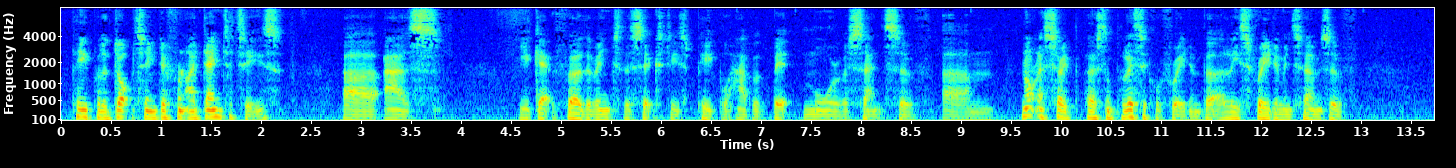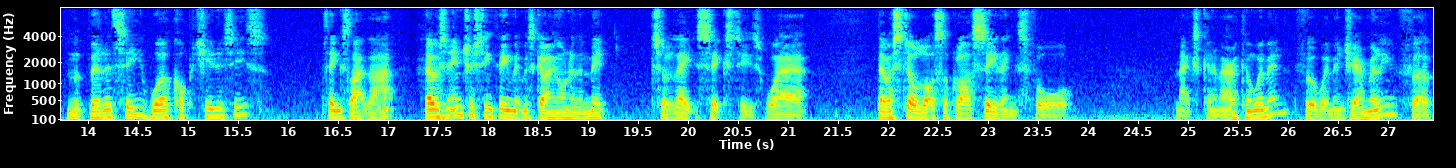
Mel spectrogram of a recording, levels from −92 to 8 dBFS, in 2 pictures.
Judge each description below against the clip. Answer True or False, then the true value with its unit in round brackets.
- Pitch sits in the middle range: False (105 Hz)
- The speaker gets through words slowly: False (155 wpm)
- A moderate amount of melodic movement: False (6.7 semitones)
